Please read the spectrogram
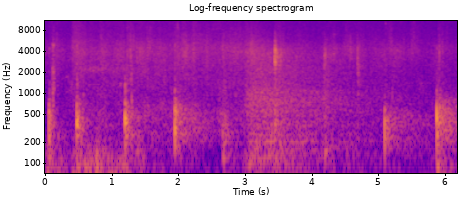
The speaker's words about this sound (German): Im Inneren des Rundbaus stehen Stuhlreihen, Teppiche dämpfen die Schritte, bodentiefe Fenster erhellen den Raum mit Sonnenlicht.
